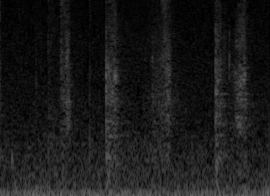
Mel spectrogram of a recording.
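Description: Faint scattered rustling and a few light clicks over a low room hum: chicken strips being pressed and turned in crushed potato chips with tongs.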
